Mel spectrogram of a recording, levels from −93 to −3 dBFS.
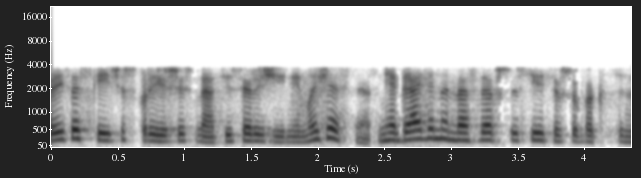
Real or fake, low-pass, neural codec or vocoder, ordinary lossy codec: fake; 3.6 kHz; codec, 16 kHz, 0.8 kbps, ZipCodec; AAC, 24 kbps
